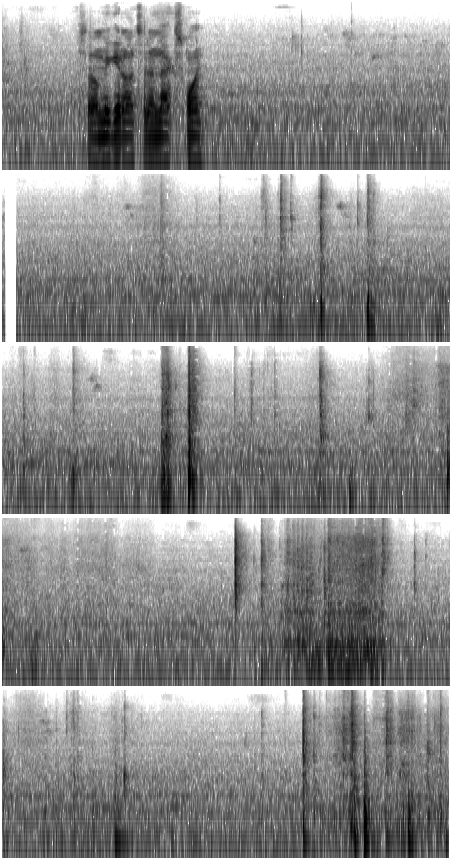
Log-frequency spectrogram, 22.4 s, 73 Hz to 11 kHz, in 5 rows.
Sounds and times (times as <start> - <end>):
Speech: 0.8 - 2.1.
